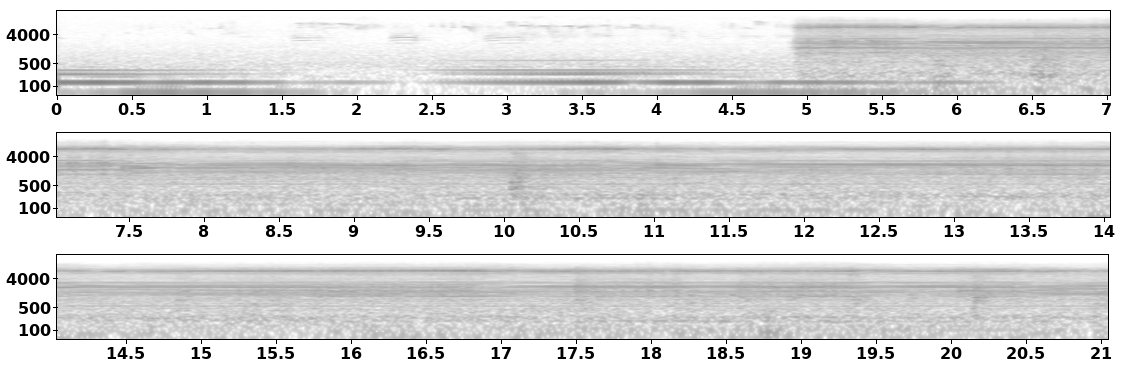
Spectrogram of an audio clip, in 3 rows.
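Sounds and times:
electric hair clippers buzzing: 0:04.9 - 0:21.0.

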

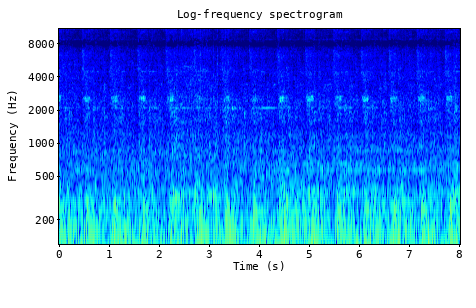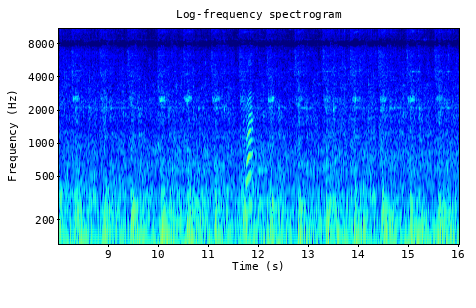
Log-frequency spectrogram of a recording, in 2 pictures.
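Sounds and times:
machine low hum: 0:00.0 - 0:16.0.

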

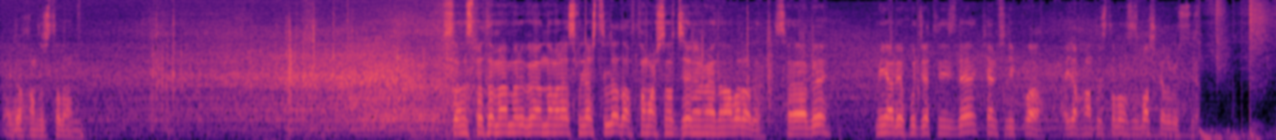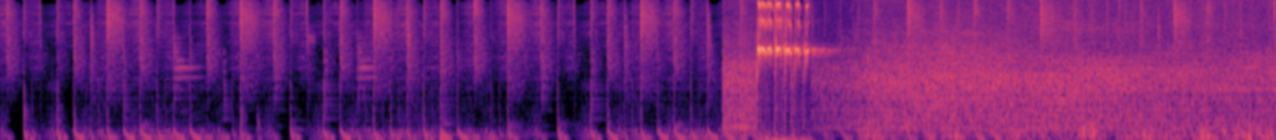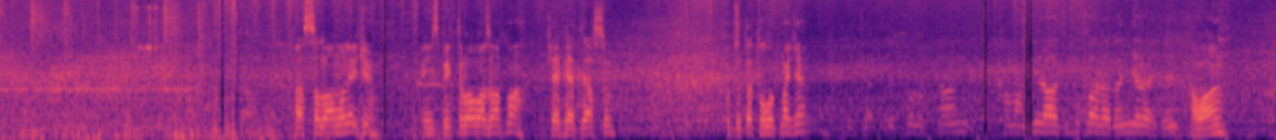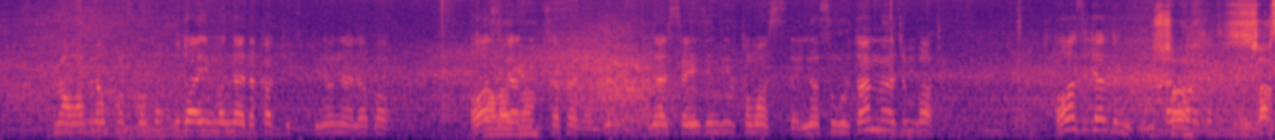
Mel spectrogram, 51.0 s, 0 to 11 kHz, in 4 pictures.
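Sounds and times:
vehicle passing on road: 0:00.0 - 0:12.0, 0:20.0 - 0:51.0
street traffic noise: 0:00.0 - 0:51.0.

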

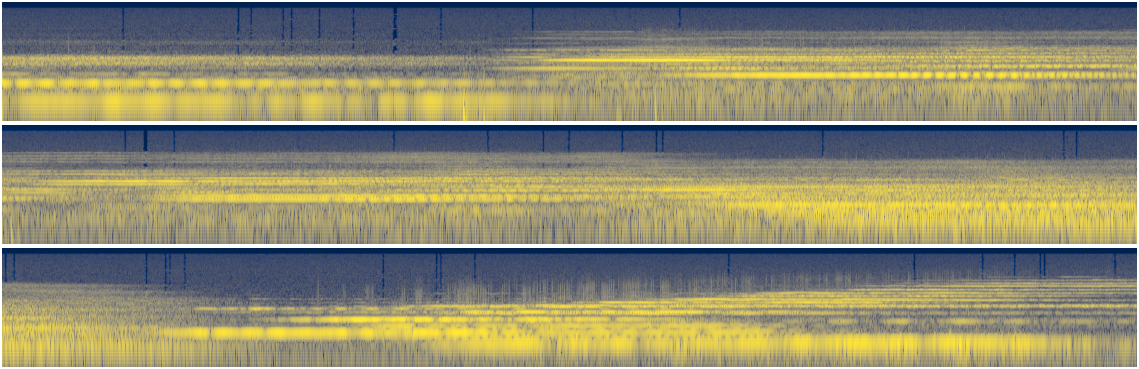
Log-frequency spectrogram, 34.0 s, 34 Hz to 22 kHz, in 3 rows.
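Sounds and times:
electronic drone of held tones: 0:00.0 - 0:34.0.

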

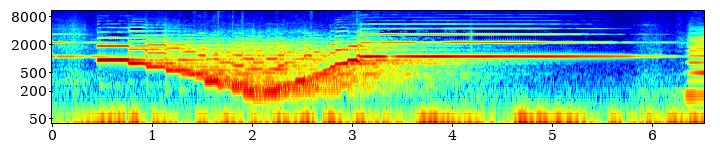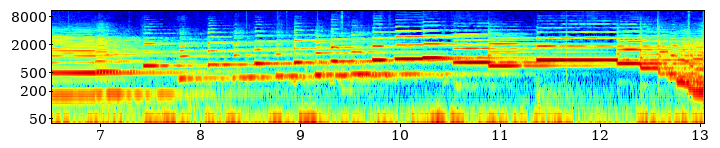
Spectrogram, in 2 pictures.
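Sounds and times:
solo clarinet: 0:00.0 - 0:13.0.

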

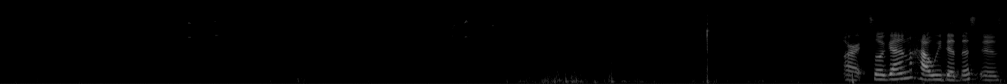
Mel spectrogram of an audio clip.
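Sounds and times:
marker squeaking on glass: 0:01.8 - 0:02.3, 0:04.5 - 0:05.1.

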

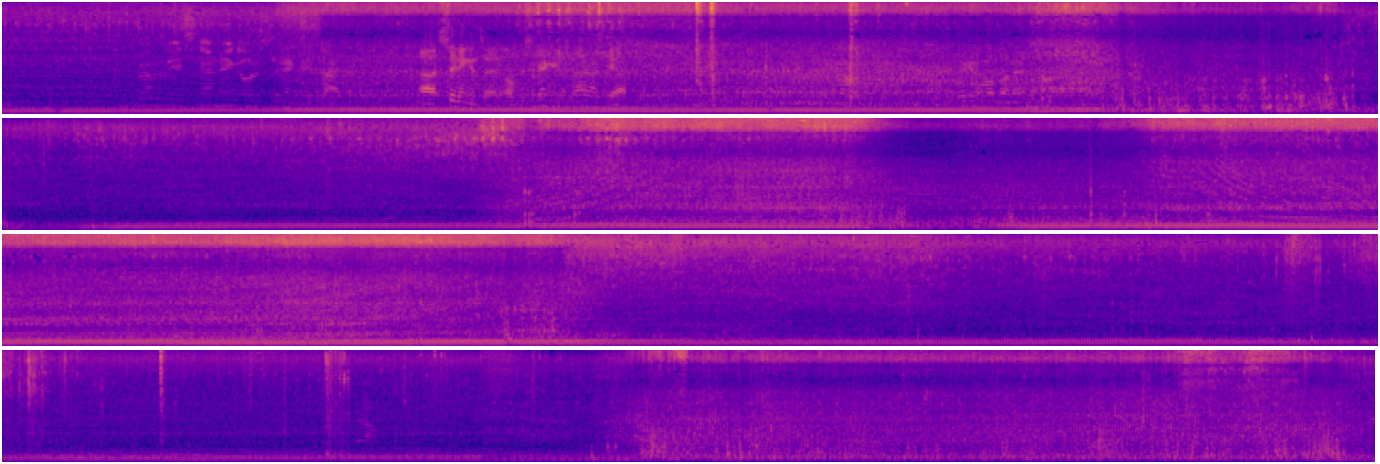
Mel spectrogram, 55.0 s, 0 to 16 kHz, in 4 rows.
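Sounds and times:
engine drone: 0:00.0 - 0:55.0.

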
